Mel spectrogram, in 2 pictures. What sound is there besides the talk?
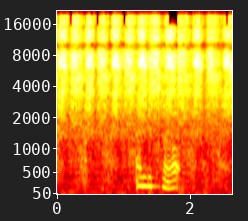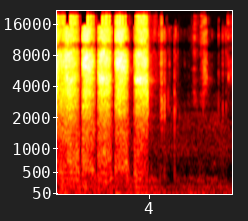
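circular sanding of a small wooden piece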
